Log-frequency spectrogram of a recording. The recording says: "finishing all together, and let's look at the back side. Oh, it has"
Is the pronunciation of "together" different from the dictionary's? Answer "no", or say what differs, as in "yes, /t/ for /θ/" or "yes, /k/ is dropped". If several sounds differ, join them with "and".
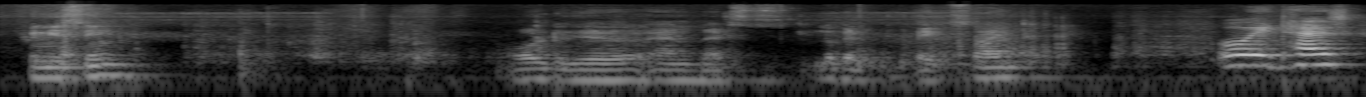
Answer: yes, /ð/ is dropped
